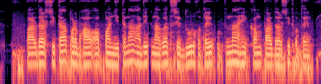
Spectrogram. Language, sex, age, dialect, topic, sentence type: Magahi, male, 18-24, Western, banking, statement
